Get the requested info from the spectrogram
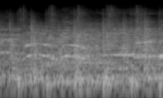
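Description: Live worship band music with a voice singing over drums and accompaniment.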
